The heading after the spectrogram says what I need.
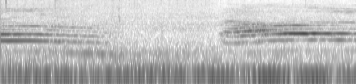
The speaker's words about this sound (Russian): Ко мне пришел кот.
